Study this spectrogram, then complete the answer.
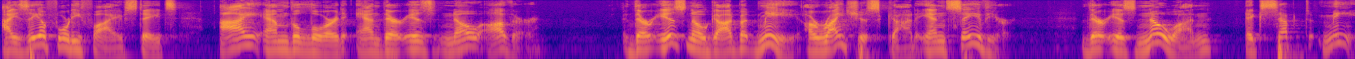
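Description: Over a quiet background, a man speaks very slowly with vocal fry. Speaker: pastor. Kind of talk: sermon. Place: church.

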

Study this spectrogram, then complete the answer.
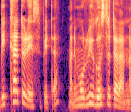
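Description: Against a quiet background, a woman uses an ordinary speaking voice at a medium pitch. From Bangladesh. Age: 30s. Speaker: family vlogger. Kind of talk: vlog narration. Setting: at home. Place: kitchen.

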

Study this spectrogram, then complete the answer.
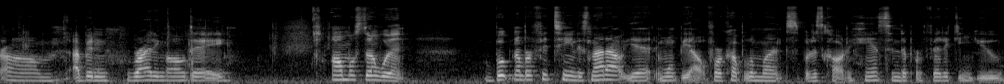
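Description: A woman with a bright, sharp tone speaks at a moderate pace. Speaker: ministry vlogger. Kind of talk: casual vlog chat. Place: home room. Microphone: phone near.

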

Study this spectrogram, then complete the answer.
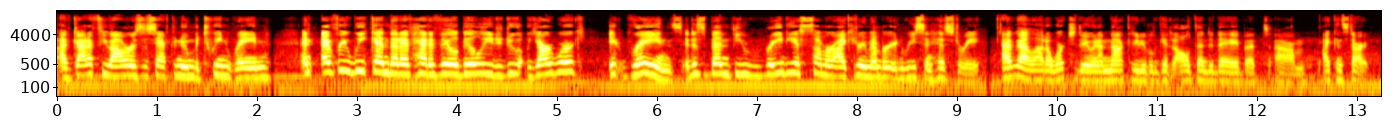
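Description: Over light background noise with a dry, echo-free sound, a woman talks very fast with vocal fry, very wide pitch swings and big swings in loudness. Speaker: backyard farm vlogger. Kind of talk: casual vlog chat. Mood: wry, humorous complaining. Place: garden. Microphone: phone near.

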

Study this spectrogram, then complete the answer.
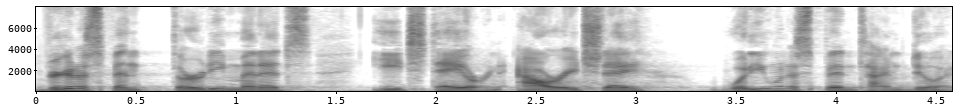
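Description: Talking at a very fast pace, a man with a fairly high voice and an American accent uses ordinary pitch variation. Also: quiet background. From Nebraska, US Midwest. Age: 40s. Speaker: martial arts instructor. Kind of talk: motivational talk. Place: home room. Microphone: webcam.

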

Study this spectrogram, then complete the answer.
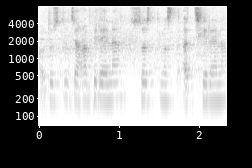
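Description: A fast-speaking woman with a fairly low pitch and little pitch movement, over clear background noise.

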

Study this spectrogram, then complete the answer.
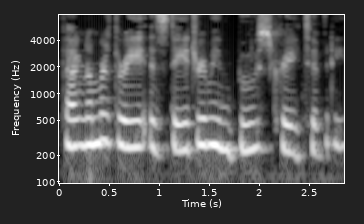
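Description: A woman talks at a moderate pace in an upbeat tone, her pitch high for a woman. The background is quiet. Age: young. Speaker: psychology student, educational content creator. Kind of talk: casual educational talk to camera. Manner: friendly, upbeat. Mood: friendly, upbeat. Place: home room. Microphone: phone near.

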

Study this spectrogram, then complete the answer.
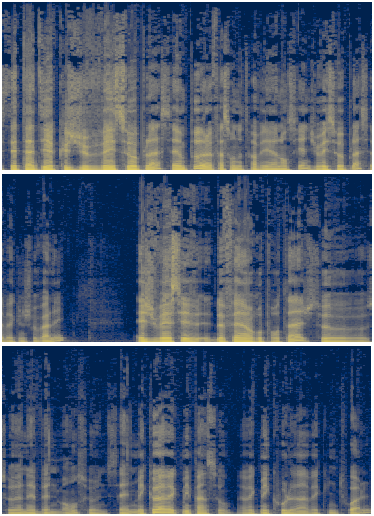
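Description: A man with a fairly low voice and a dark, mellow tone speaks at a very fast pace with lively intonation, the sound dry with no echo. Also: quiet background. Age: 40s. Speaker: painter; interview guest. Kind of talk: interview. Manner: halting, many repetitions and hesitations. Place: studio.

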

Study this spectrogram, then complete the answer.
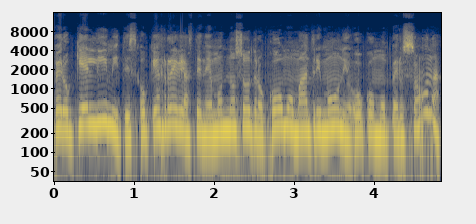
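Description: Against light background noise, a woman speaks at a moderate pace. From Dominican Republic. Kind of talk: teaching on parenting, broadcast live. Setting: radio and Facebook Live broadcast. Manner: informal, halting with fillers. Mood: calm, instructive. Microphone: phone near.

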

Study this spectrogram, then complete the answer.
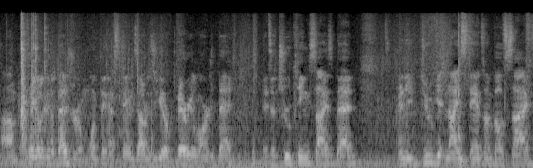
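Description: There is loud background noise behind the speaker. A man talks at a moderate pace. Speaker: salesperson. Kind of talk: product walkthrough. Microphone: camera far.

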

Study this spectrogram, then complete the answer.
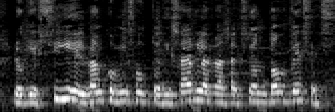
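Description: Over faint music in the background, a woman talks at a fairly quick pace with fairly even intonation. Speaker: vlogger. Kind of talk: casual vlog chat, storytelling. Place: home room. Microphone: phone near.

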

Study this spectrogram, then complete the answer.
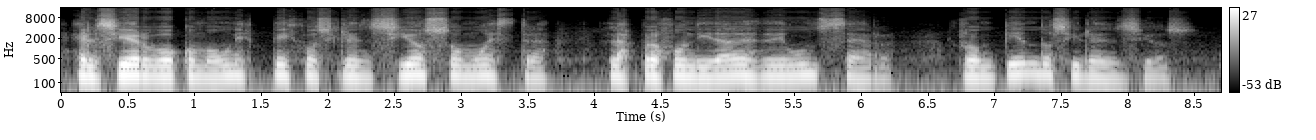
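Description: Very slowly, a man speaks in a flat monotone at a fairly high pitch, his dark, mellow tone sounding soothing. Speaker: poet reading own poem. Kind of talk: poetry reading aloud, calm and relaxing. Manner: slow, soft-spoken, soothing.

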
